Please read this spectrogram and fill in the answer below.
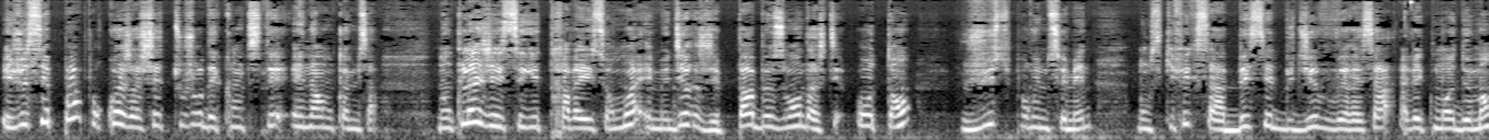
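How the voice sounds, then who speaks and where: With lively intonation and a high pitch, a woman talks at a fairly quick pace in a dry, close sound with no echo. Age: 30s. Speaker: family vlogger. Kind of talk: casual vlog monologue. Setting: in a car. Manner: soft-spoken.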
